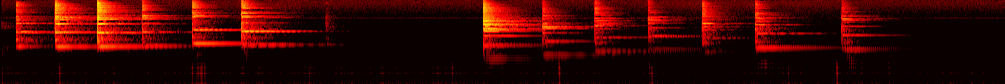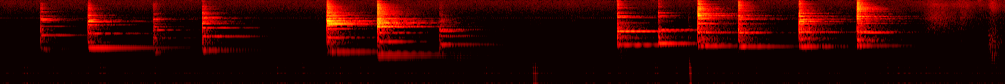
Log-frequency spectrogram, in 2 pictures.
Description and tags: Child plays chimes / bells
A child plays some chimes or bells.
bells, child, chimes, music, playing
